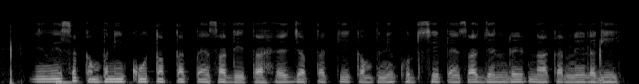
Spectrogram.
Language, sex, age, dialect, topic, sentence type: Hindi, male, 25-30, Garhwali, banking, statement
